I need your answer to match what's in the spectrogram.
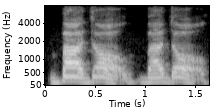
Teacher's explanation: the stronger point, the accent's going to be on the first part. It's usually that way in Hebrew.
